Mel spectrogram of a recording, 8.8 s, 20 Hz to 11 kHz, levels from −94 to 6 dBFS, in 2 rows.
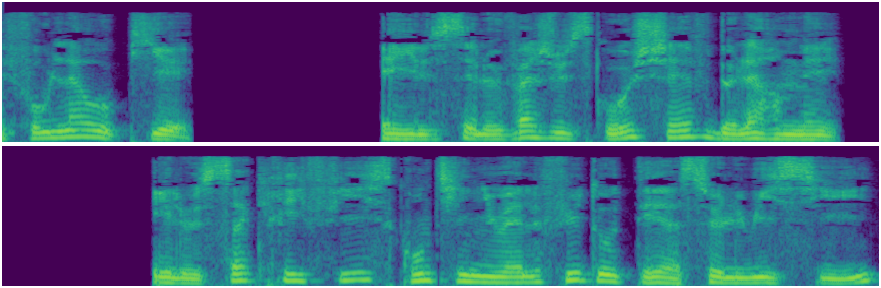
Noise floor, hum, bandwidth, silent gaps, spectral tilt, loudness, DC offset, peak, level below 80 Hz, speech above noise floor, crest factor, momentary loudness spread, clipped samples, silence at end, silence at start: under -90 dBFS; none; 8.8 kHz; 0.95-1.88 s, 4.21-5.12 s; -4.5 dB/octave; -15 LUFS; under 0.1%; -2 dBFS; -46 dBFS; over 75 dB; 14 dB; 6 LU; under 0.1%; 0 s; 0 s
